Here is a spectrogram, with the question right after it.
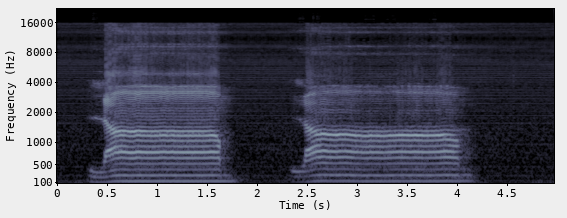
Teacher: اوپر والے دانتوں کے مسوڑوں سے لگا کر باریک آواز میں پڑھیں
